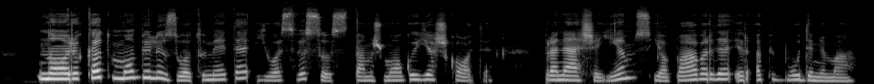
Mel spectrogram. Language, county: Lithuanian, Vilnius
